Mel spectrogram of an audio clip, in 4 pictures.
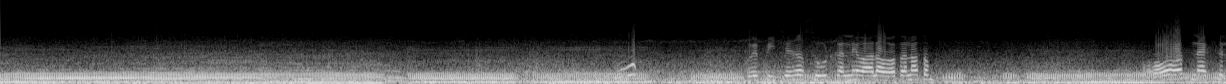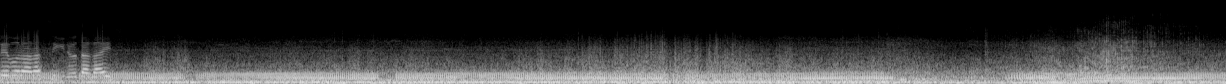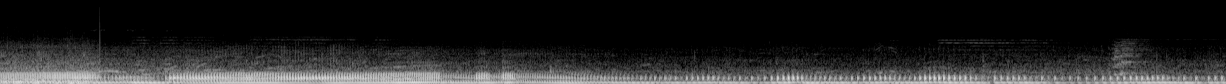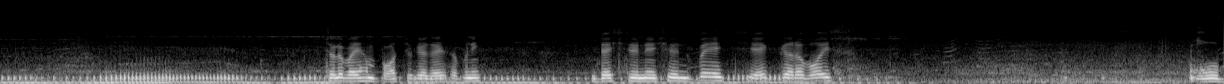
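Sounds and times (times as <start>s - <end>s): motorcycle engine running: 30.6s - 40.3s.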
